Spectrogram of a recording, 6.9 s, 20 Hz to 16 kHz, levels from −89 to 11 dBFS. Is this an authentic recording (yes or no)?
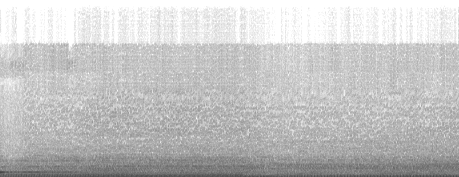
yes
